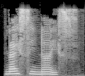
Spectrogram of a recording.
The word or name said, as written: nicey nice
